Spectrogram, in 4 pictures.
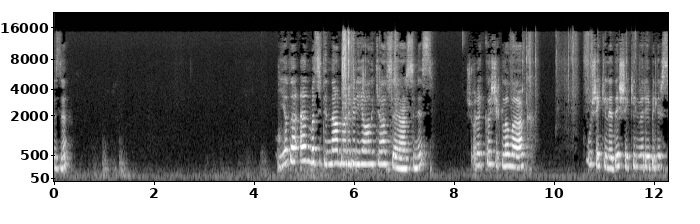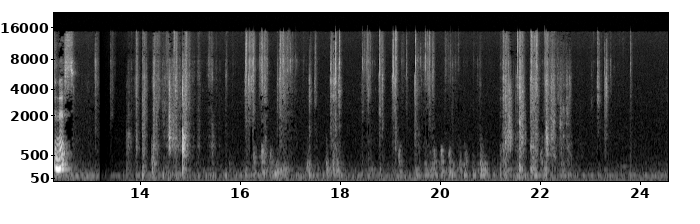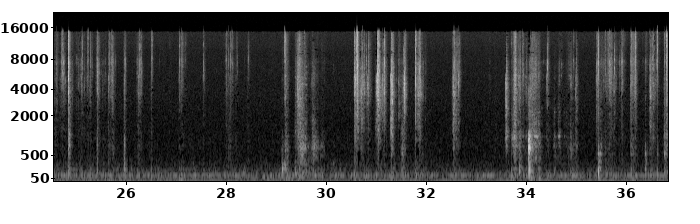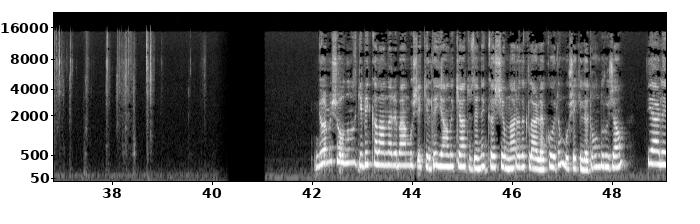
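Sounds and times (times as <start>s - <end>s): parchment paper crinkling: 5.2s - 7.2s, 8.7s - 11.9s, 13.1s - 32.8s, 33.5s - 40.0s
coated cornflakes crackling: 5.7s - 7.2s, 8.8s - 11.7s, 16.0s - 20.3s, 21.2s - 23.5s, 24.5s - 28.5s, 30.5s - 32.8s, 33.6s - 39.0s.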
